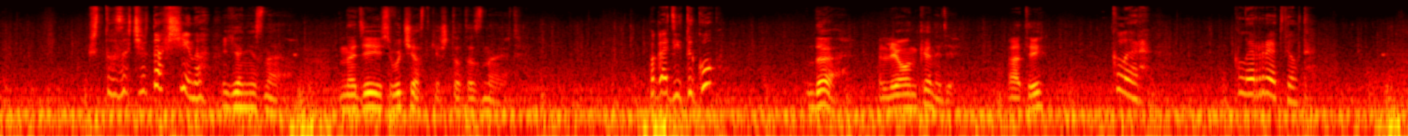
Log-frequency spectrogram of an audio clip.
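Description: A young woman speaks in surprise, close by.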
